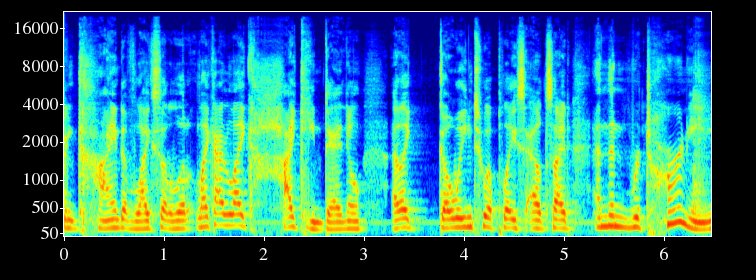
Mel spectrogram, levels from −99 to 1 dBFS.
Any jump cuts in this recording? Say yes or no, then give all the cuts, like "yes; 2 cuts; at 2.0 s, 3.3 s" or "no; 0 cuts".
no; 0 cuts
